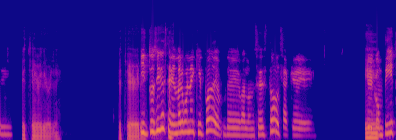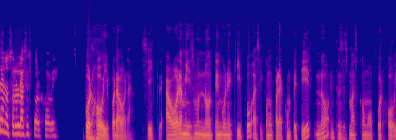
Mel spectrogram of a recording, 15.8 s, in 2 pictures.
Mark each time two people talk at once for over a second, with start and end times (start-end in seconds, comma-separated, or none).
none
